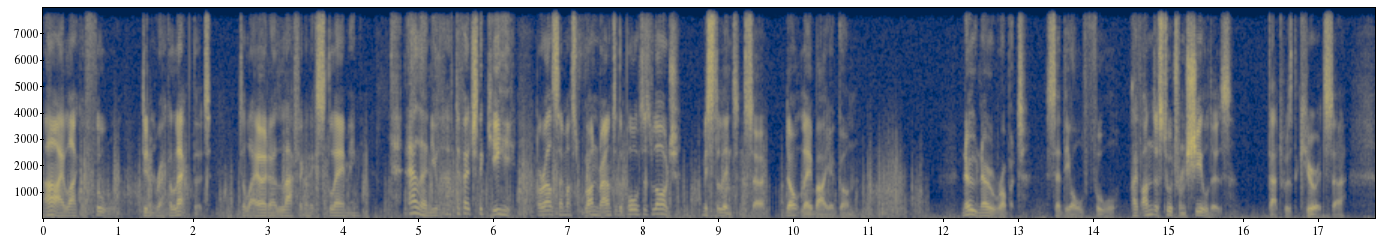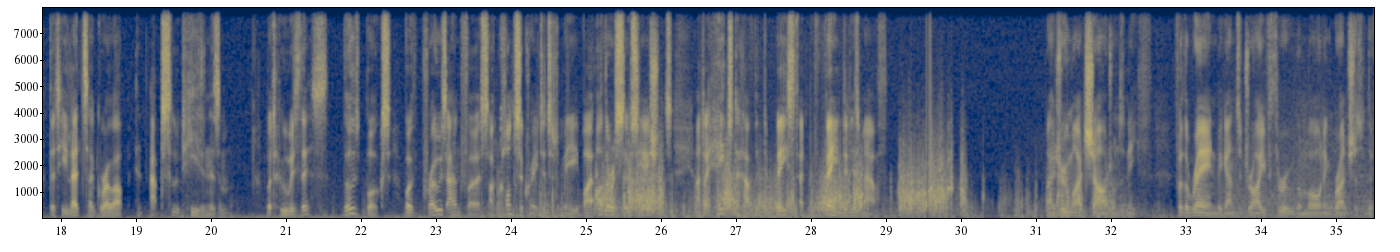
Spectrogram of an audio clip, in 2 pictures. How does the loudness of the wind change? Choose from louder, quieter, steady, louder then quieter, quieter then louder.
quieter then louder.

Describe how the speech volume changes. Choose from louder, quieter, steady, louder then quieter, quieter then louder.
steady.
